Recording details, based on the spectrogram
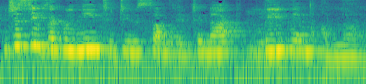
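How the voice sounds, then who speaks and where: A high-voiced middle-aged woman speaks earnestly on a panel, heartfelt and pausing to find her words. She is picked up from a distance in an echoey room. A faint hiss sits under her voice. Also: expressive. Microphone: distant room mic.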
